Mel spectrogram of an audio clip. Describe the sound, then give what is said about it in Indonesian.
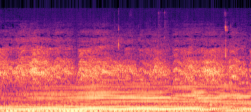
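Strange birds flying toward a place call with harsh, cawing cries, loud, layered over a steady dense background that fills the whole few seconds without any talking. “Burung-burung itu terus berterbangan menuju sebuah tempat yang memang menuju ke sebuah tempat.”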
